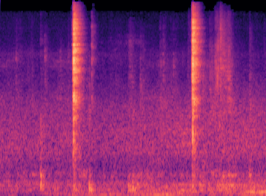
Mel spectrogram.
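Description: Metal tools click and snip.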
